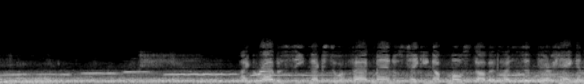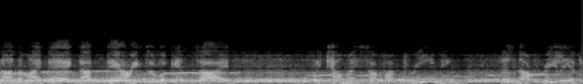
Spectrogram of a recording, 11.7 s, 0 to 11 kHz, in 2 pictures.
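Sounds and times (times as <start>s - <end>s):
person whistling a wavering tune: 0.0s - 3.4s, 5.0s - 9.3s
crowded rumbling noise: 0.0s - 11.6s
speech: 2.5s - 11.6s.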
